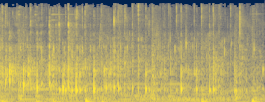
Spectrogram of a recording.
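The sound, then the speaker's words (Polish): Tea is poured steadily from a small pot into a porcelain cup, a continuous trickle with small splashes and a gently shifting gurgle, with no voices. “Bardzo proszę, nalewam herbatkę.”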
